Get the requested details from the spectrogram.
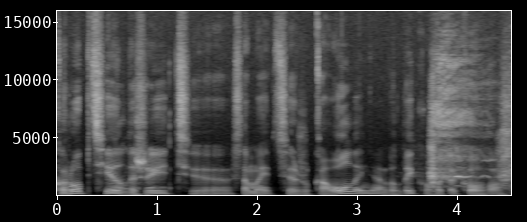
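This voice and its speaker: Pitch moves with ordinary variation. The delivery is fairly slow. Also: man. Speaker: science popularizer, biophysicist. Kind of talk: casual chat.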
